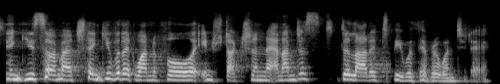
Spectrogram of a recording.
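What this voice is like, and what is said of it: South African accent. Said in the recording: “You can hear from my accent that I didn't master the Bostonian accent. I'm originally from South Africa.”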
